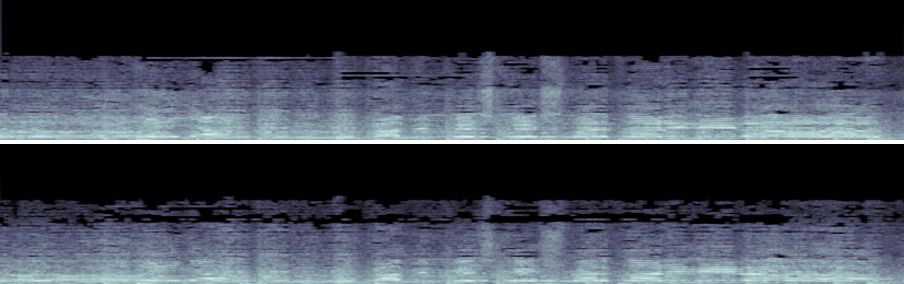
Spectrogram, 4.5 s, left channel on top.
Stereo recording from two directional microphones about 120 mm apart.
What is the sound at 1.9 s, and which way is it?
Music, 15° left (ahead or behind).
